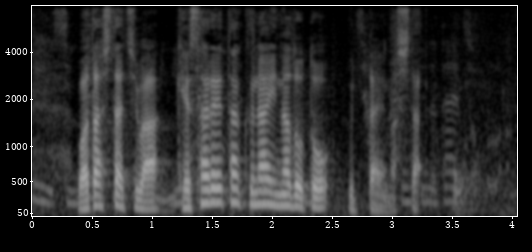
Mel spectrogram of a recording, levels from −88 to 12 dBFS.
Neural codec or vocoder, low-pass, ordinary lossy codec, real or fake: none; none; none; real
